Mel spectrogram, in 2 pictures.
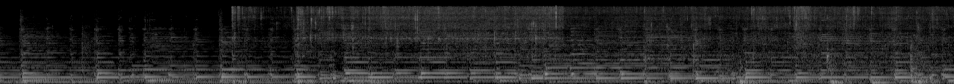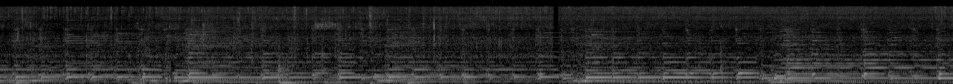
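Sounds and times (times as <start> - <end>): plucked-string background music: 0.0 - 19.0
onion sizzling in oil: 2.3 - 19.0.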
